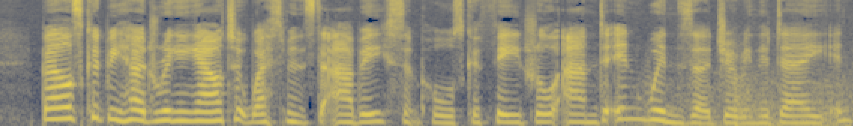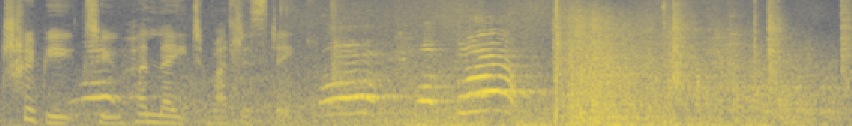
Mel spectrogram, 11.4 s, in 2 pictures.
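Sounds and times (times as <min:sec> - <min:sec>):
speech: 0:00.3 - 0:10.4
raised voice: 0:07.6 - 0:09.4
cannon fire from a gun salute: 0:09.2 - 0:11.3.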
